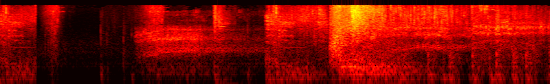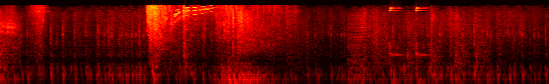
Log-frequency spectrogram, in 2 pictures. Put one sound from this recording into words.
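Weapons fire in short bursts.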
